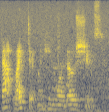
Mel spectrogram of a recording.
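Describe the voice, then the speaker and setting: A woman reading a children's book aloud with expressive storytelling, as a school principal would to pupils. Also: deep voice, unhurried. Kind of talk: children's audiobook narration. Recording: roomy, distant, noisy home-style recording.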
